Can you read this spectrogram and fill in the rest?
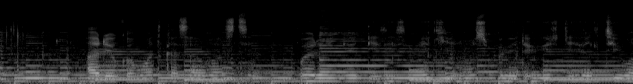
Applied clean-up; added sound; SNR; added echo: none; Guitar; -3 dB; none.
